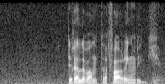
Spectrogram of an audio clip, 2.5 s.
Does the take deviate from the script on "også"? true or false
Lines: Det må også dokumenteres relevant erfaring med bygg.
true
